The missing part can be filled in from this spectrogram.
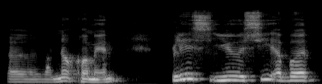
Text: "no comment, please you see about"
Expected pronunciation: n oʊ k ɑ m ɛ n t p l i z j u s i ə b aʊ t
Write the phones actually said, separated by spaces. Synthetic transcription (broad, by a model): n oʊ k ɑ m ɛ n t p l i s j u s i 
